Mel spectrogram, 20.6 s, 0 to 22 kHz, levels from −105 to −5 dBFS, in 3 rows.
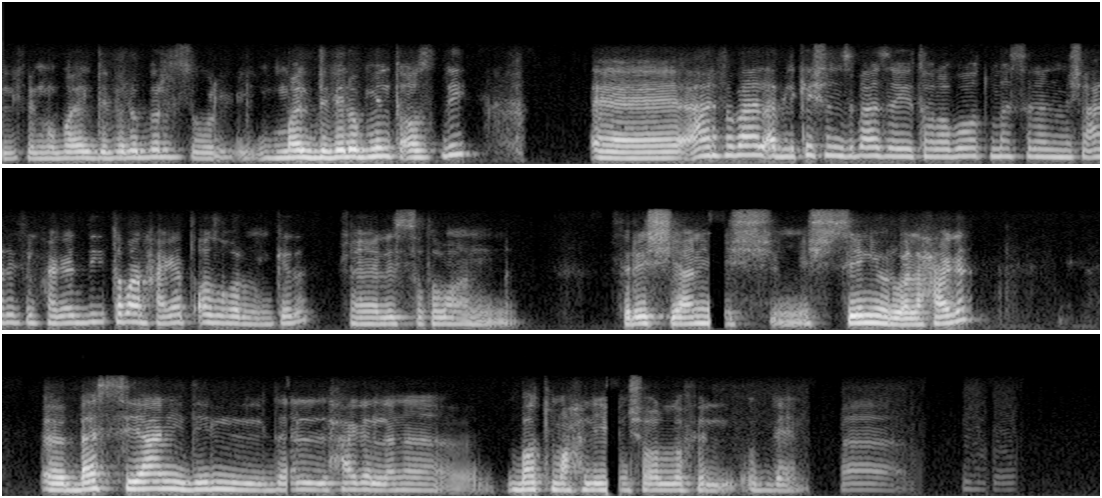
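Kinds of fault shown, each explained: Lost AMR speech frames: The wideband decoder rebuilt missing frames from the last good pitch and vocal tract settings while lowering the gain. At 11.28–11.41 s a run of about 100 ms drops the sound to near silence within two frames. There is a short warble at 15.50–15.60 s and a dip of about 80 ms at 17.50–17.60 s, each followed by a weak, rough return. Unlike a dropout, the gaps are smeared continuations rather than hard silence.
Truncation distortion on a fade: The level stage feeding the smooth fade-out, which runs from about 18 s to the end, kept too few bits and added no dither. The sound points to about 9 bits. From 18.16 s the quiet tail turns grainy, and from 18.67 s to the end it is at its grittiest. It differs from frame loss because it follows the falling level steadily instead of hitting brief isolated spots.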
